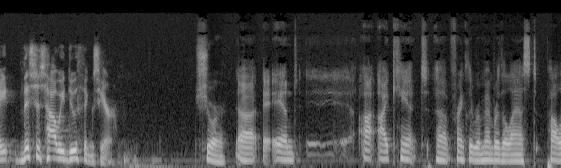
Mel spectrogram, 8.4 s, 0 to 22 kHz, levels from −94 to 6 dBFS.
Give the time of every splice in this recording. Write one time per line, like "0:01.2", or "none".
none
